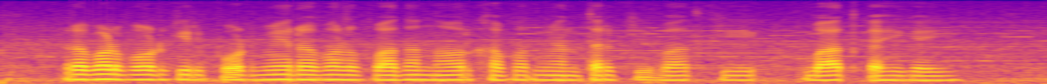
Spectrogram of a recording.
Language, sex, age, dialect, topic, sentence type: Hindi, male, 18-24, Awadhi Bundeli, agriculture, statement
